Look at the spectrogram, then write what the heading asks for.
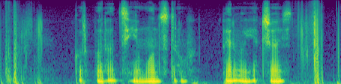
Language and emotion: Russian, neutral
